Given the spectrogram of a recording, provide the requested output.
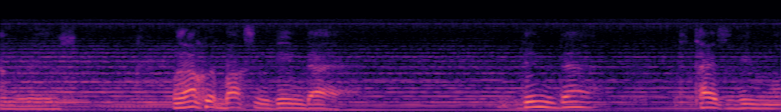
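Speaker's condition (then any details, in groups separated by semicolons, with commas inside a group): Parkinson's syndrome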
